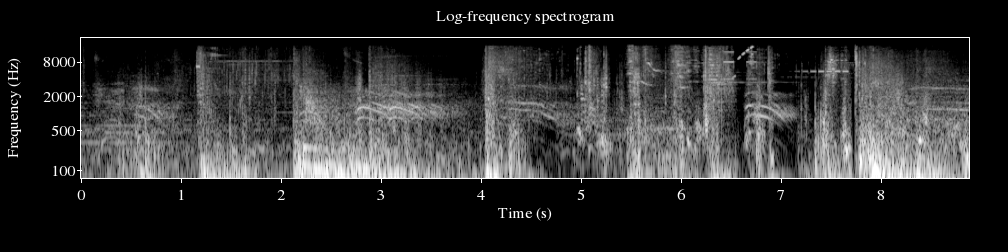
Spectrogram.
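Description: Heavy blows and whooshing strikes land in quick bursts.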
